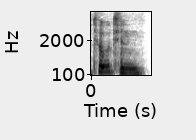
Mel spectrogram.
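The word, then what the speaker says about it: Towton: The battle of Toten. No. T O W T O N. Oh, Tin. Tot. Yeah, that sounds right.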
